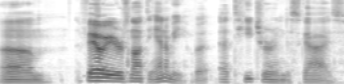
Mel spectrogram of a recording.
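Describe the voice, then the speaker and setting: A man with a very deep, low pitch and a bright, sharp tone talks at a moderate pace with ordinary pitch variation. The recording is very clean, with a silent background. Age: 40s. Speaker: podcast host. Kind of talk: solo motivational talk. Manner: halting with many fillers.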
